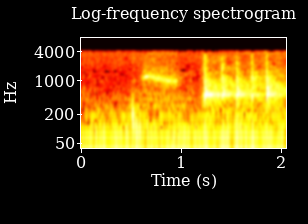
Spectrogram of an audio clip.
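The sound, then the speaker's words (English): Knocking on a door: a quick run of faint, sharp raps in a steady rhythm, heard on their own after a short quiet stretch. “When I get out there and I knock on the door and someone says, I can't believe you came.”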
